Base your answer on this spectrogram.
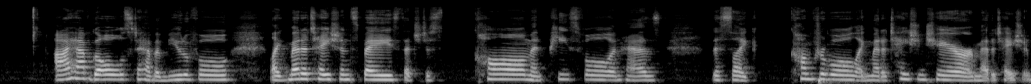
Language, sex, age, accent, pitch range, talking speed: English, female, 20-39, American, 185-225 Hz, 145 wpm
